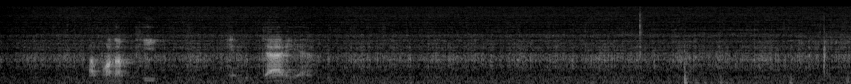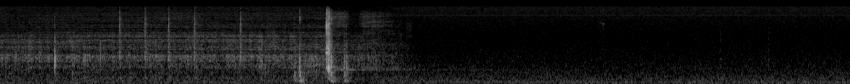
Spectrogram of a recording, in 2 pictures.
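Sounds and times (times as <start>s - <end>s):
background hiss: 0.0s - 17.0s
small clicks: 3.3s - 12.0s.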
